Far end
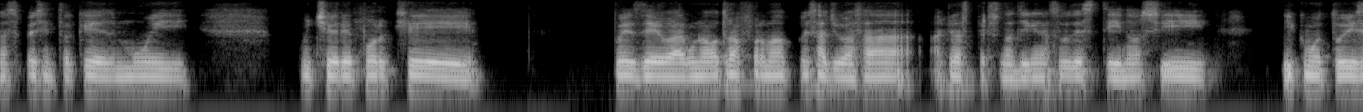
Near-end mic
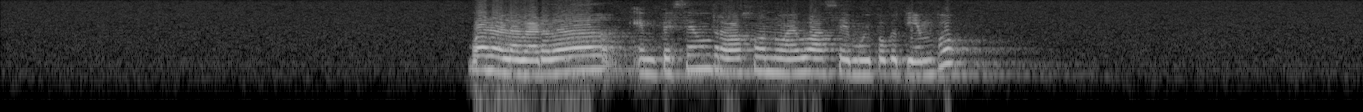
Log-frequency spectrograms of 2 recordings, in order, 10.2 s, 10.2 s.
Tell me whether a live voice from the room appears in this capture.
Yes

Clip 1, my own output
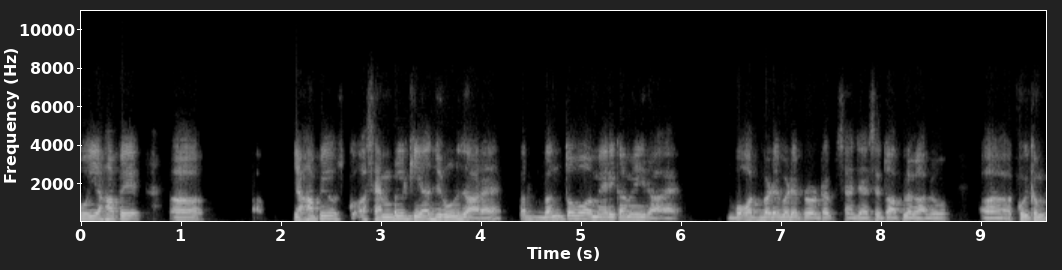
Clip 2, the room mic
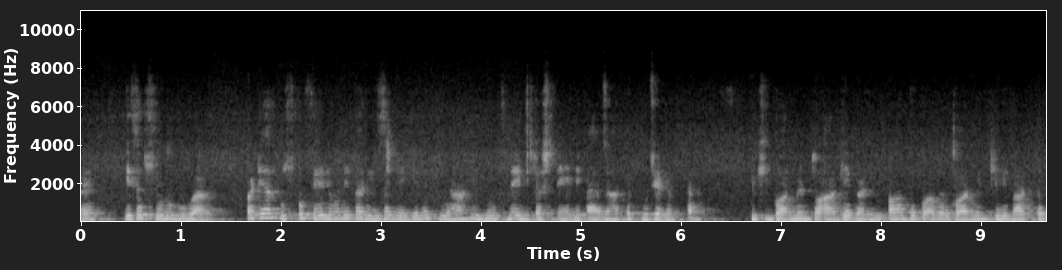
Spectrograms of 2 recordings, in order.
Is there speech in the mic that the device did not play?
Yes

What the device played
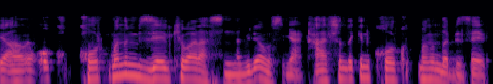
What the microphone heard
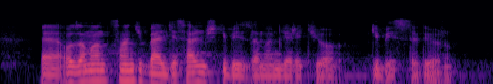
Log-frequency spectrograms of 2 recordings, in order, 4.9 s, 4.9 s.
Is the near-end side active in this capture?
Yes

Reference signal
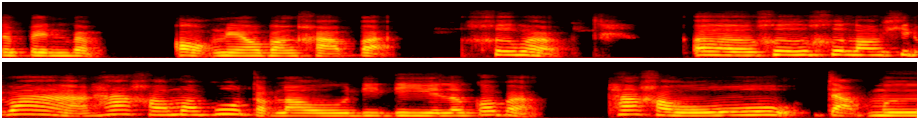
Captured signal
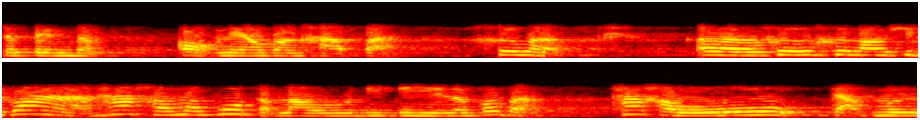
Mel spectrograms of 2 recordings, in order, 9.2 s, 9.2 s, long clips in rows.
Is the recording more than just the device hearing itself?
No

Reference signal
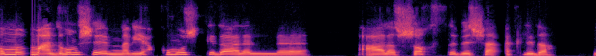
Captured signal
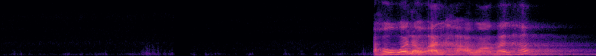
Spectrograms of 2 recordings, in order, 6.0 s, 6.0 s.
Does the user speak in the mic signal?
Yes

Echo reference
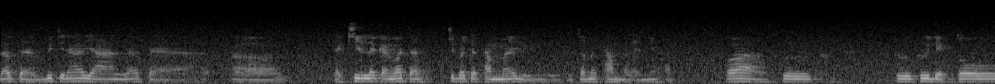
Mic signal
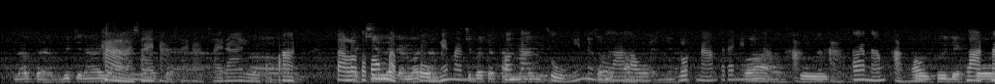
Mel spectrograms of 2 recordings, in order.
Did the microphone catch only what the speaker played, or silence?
No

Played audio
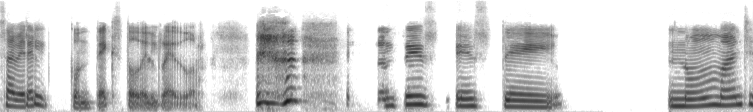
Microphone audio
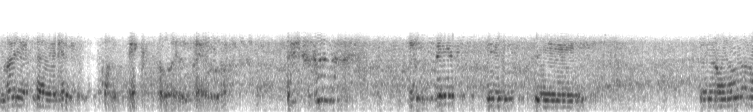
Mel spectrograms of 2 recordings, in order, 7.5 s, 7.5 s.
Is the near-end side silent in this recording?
Yes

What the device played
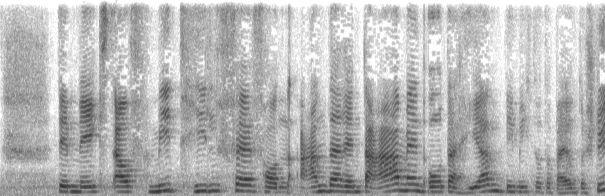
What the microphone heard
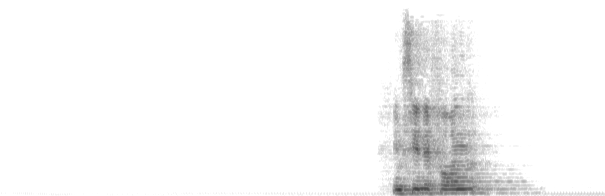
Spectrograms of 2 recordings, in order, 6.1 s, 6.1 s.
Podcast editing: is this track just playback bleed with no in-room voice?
No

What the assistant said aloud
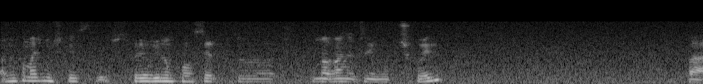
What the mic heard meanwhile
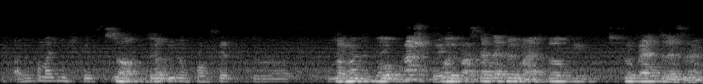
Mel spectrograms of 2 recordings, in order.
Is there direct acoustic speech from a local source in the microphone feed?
Yes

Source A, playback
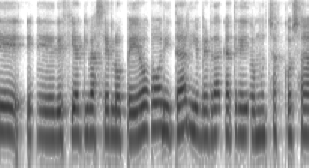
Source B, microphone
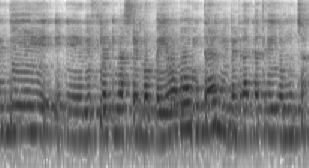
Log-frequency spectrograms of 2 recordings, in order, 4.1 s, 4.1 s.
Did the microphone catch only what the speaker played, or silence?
Yes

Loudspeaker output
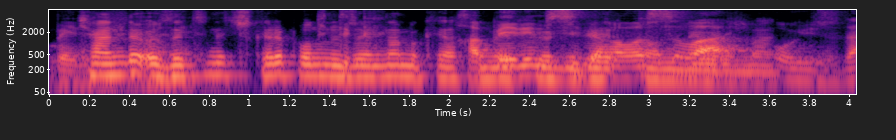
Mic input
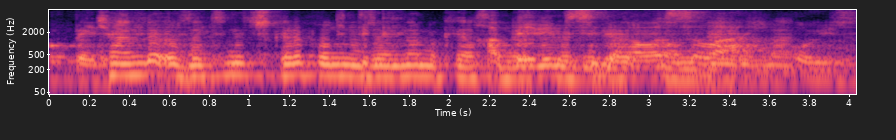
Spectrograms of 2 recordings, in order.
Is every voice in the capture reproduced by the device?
Yes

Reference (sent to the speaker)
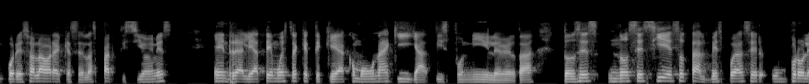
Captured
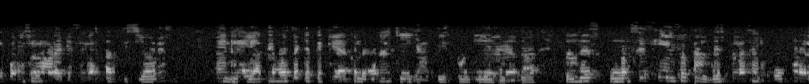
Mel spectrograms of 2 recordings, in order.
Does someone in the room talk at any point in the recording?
No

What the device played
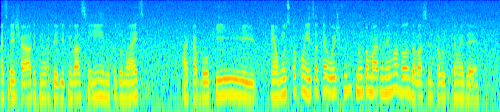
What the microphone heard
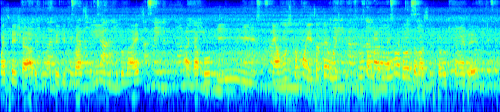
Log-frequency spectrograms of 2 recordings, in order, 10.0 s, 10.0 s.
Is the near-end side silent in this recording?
No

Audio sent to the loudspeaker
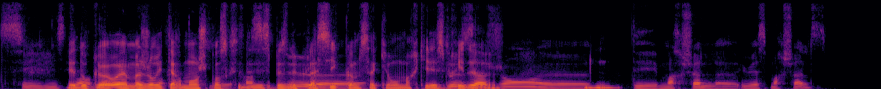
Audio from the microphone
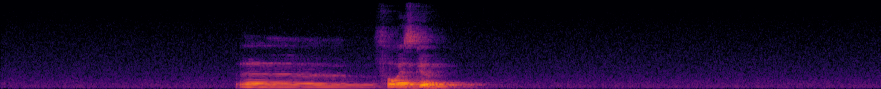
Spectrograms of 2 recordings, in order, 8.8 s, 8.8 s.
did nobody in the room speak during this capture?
No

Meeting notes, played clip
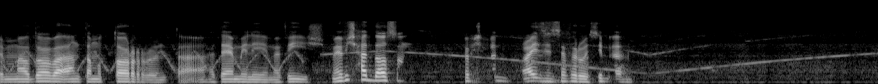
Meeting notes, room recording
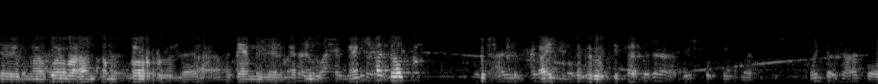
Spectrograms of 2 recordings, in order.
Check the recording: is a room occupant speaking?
Yes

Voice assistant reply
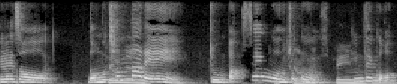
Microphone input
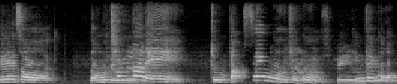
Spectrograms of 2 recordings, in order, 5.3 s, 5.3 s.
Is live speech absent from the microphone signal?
Yes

